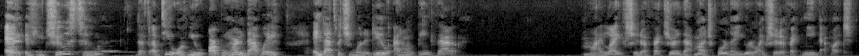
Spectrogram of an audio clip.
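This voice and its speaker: A woman's voice: lowish voice, unhurried, darkish tone. A middle-aged woman co-hosting a casual live stream, chatty and laughing often as she tells stories.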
